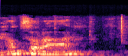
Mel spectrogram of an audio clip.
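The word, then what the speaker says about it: המצרע: Hamtzorah is how you say it, of a Metzorah.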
